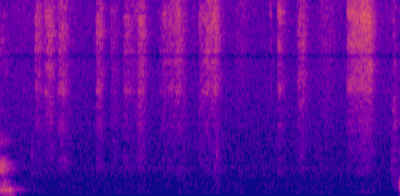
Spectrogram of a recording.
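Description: Felt-tip marker writing numbers on flip-chart paper: a series of faint, short scratchy strokes, with a longer stroke near the end.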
